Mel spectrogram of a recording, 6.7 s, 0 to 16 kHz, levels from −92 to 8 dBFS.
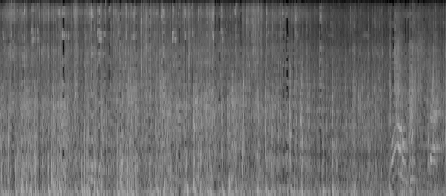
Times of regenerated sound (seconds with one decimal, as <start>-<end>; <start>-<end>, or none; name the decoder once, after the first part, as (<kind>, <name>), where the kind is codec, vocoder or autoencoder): none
